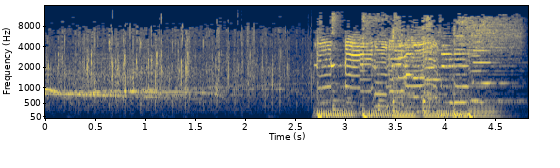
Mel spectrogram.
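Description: concert audience applause

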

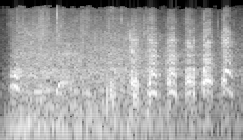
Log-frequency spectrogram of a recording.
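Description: geese honking

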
